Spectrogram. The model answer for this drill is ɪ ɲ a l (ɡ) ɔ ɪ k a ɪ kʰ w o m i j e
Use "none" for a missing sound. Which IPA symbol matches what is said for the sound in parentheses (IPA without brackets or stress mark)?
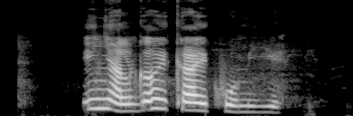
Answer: ɡ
